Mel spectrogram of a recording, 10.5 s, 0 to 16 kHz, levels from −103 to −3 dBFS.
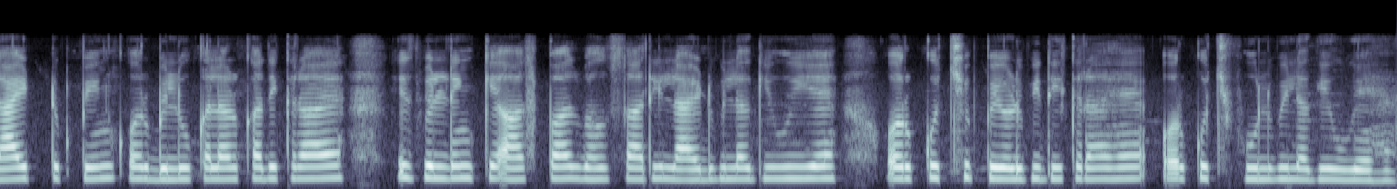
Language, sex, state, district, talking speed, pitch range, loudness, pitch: Hindi, female, Rajasthan, Churu, 185 wpm, 215-225 Hz, -20 LUFS, 220 Hz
